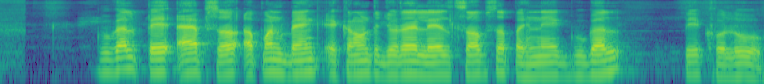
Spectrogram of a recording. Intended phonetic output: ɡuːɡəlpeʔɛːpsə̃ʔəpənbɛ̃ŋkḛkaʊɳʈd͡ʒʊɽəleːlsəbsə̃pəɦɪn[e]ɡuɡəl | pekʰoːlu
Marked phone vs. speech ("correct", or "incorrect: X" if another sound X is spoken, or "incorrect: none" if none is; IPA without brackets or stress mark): correct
